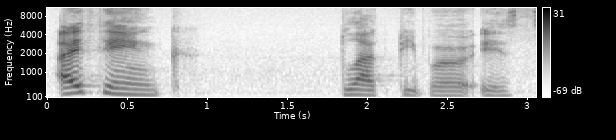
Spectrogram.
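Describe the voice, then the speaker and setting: A young woman with a Russian accent, a dancer giving a casual interview, speaking frankly and with lively, non-native grammar. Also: on the low side, extremely slow. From Russia, born in Ukraine. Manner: frank and animated, with broken English grammar. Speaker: guest, dancer living in Jamaica.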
